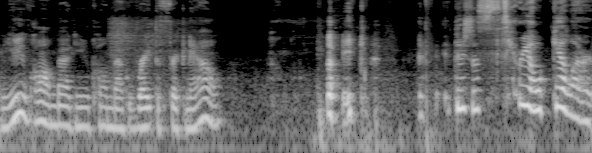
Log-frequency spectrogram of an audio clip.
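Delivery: agitated, worked-up, heated delivery. A bookworm retelling a book's plot to listeners, worked up. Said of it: "I'm getting worked up".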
